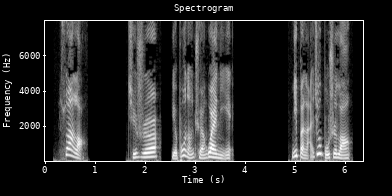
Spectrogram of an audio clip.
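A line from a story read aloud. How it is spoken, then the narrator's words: Calm, with a sigh. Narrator (Chinese): 威廉，叹了口气，平静的说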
